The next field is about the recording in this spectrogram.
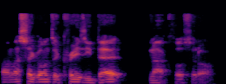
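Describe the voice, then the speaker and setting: Very deep-voiced young man, hesitant. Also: steady tone, moderate pace, a little mellow. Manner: hesitant, heavy use of "like". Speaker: sales prospect. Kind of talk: casual phone conversation.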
